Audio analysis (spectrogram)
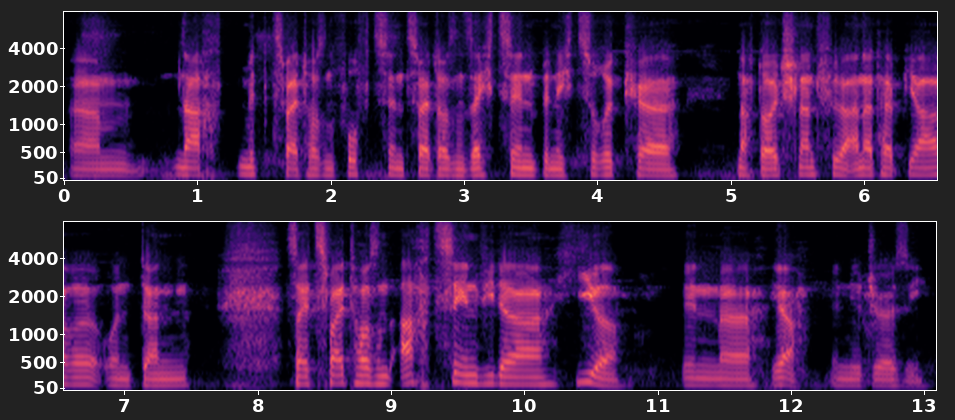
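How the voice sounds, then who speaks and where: A man's voice: fairly low pitch, pushed and bright, no echo, lo-fi sound. A man in his thirties from Berlin, a podcast guest on a video call, talking hesitantly with many fillers. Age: 30s. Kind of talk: casual interview.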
